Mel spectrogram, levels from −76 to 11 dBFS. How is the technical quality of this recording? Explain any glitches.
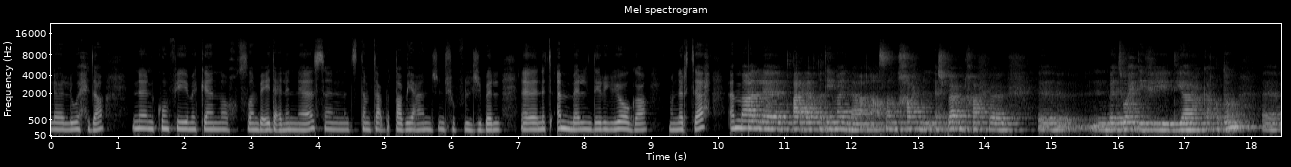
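Quality drops partway through, with two separate glitches.

From 10.47 s to the end, the speech turns roomy and hollow with thinner bass, most likely a switch to a distant microphone after the close one dropped out. Level stays about the same, but the room noise rises to roughly 30 dB below the speech. A spectrogram shows weaker low frequencies and smeared reverberant tails.

At 13.46 s there is a brief glitch from damaged data in a compressed stream. Corrupted bytes made the decoder misread the frames and resynchronise at the next header. The waveform shows a tiny discontinuity, and the spectrogram shows a thin broadband vertical streak.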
